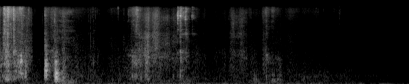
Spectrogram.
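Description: Plastic bags and rubbish rustling and crinkling as a gloved hand rummages through a bin, in several short bursts that die away near the end.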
